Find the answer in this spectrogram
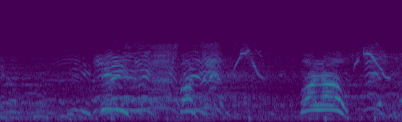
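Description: Men's voices calling out on a football pitch: a few short shouts, the clearest about a second in and again about three seconds in.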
